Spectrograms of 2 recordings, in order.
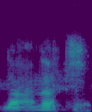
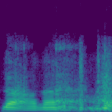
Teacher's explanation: يقف عليها القراء بالتاء على الرسم لعنة، لكن هناك من يقف بالهاء لعنها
